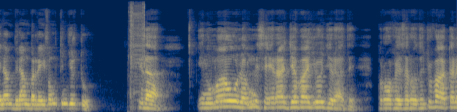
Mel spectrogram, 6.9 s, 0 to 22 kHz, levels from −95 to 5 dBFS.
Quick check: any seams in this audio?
yes; 1 cut; at 2.0 s

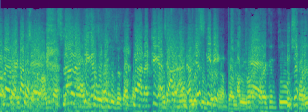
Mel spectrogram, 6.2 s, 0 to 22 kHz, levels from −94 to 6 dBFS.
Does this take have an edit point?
yes; 1 cut; at 4.6 s

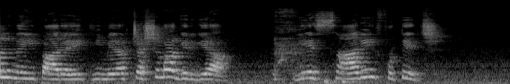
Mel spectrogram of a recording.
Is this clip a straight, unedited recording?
yes; 0 cuts

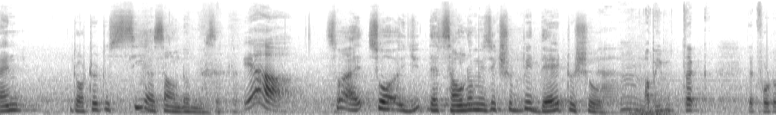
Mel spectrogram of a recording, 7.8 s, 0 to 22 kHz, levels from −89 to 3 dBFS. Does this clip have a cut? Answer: yes; 1 cut; at 6.4 s

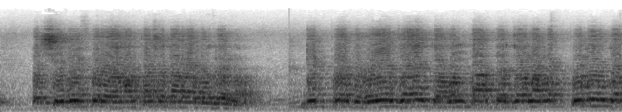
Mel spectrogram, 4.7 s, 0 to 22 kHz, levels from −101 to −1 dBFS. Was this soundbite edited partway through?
yes; 1 cut; at 2.1 s

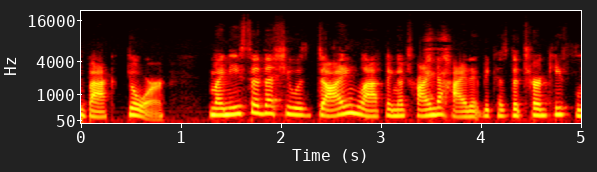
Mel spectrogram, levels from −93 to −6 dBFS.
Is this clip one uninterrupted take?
yes; 0 cuts

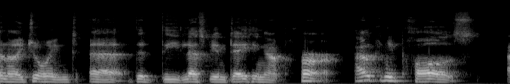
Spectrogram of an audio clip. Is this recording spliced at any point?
yes; 1 cut; at 3.4 s

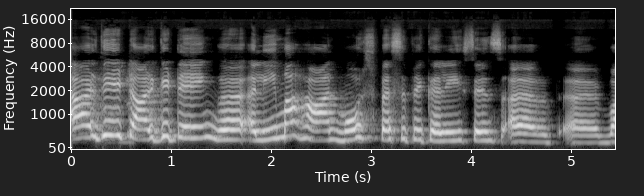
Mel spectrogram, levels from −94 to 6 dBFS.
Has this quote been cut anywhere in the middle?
no; 0 cuts

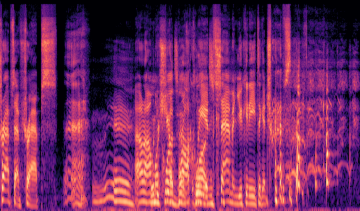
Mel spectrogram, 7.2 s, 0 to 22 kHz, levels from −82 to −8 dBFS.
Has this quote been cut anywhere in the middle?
no; 0 cuts

